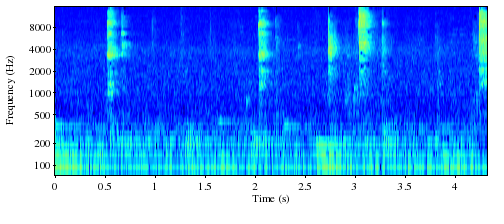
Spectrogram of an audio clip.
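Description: Light handling of plastic PVC pipe and a pipe cutter: about five short, sharp clicks and taps spread out, over a low steady hum.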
